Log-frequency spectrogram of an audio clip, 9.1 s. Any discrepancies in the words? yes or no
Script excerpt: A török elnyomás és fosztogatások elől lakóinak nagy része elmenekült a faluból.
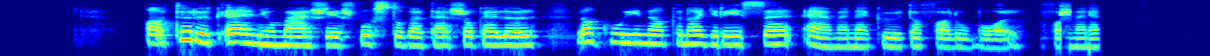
yes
